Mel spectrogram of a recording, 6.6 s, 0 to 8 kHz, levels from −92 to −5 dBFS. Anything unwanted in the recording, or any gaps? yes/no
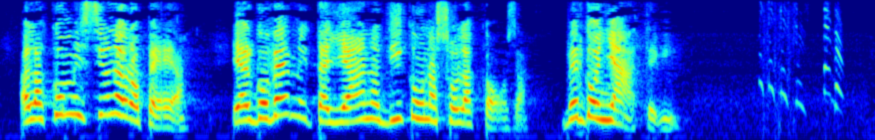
yes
